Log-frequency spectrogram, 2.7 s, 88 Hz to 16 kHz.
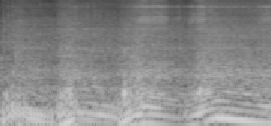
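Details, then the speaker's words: Smash Titan motorcycle, nearly 13 years old, started after the loose muffler was tightened: the engine revs up and settles smoothly with a clean, even note and no exhaust rattle; quiet, healthy running. "Yun, oh. Tahimik na. No? Akala mo, overhold. Yung pala, muffler ano lang, no? Maluwag lang."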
